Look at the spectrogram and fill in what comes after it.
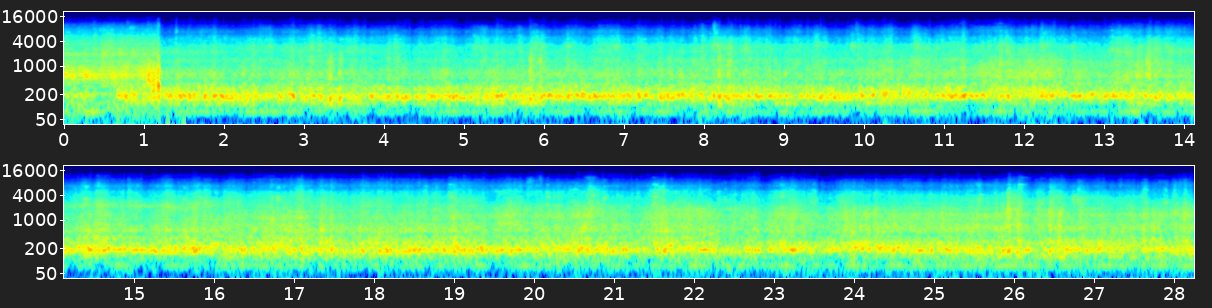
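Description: Passenger train running at speed, heard from inside the carriage: a steady rumble with a constant low hum and the intermittent clack of wheels over the rails.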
